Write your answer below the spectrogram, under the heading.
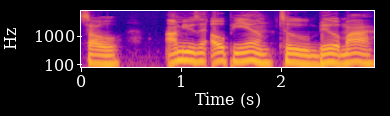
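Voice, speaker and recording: An ordinary speaking voice, recorded dry and close with no echo, with ordinary pitch variation. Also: man. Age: 20s. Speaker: entrepreneur and credit educator. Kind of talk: podcast interview.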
